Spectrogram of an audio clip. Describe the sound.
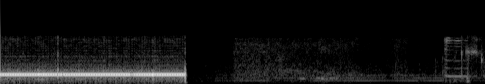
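A steady, single-pitched telephone line tone sounds while a call to an automated phone menu connects. It holds for about two seconds, cuts off abruptly, and leaves faint line noise behind.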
